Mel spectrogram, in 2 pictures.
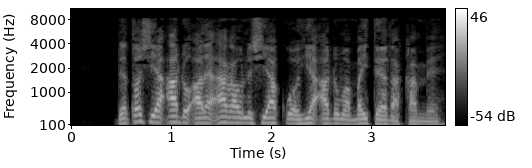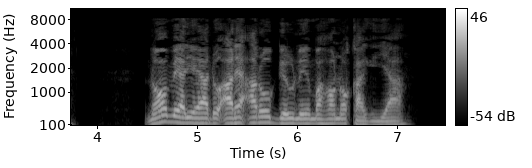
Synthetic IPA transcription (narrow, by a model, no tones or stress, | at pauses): dɛtɔɕiaʔadoʔaɾeaʔaɣaoneɕiakwɔhiaʔadomamaitɛːðakamɛ | nɔmeaɾiɔjadoʔaɾeaʔaɾoːɡeɾunemaɦɔnɔkaɣia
